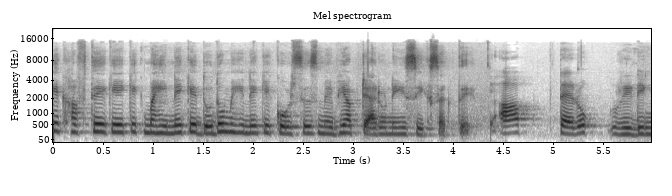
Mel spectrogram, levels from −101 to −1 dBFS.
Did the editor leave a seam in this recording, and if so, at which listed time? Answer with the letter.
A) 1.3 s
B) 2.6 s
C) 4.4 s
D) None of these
C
